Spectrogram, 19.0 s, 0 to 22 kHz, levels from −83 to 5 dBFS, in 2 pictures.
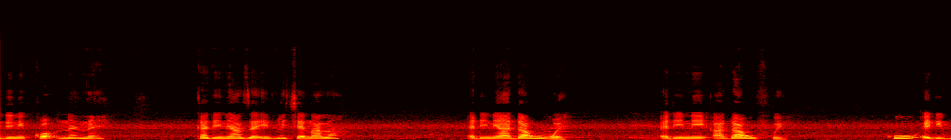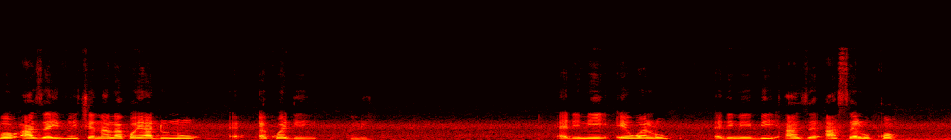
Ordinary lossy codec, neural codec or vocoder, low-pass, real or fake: MP3, 96 kbps; none; 14.4 kHz; real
